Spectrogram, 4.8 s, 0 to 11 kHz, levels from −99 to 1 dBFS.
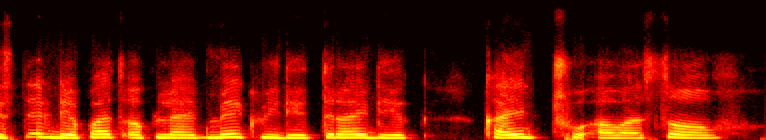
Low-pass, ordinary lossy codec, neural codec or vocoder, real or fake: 7.2 kHz; Opus, 16 kbps; none; real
